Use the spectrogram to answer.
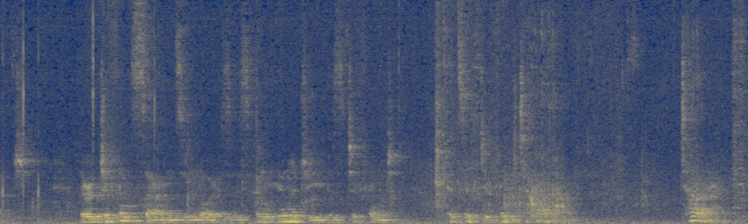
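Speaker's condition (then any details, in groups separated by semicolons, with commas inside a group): No condition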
